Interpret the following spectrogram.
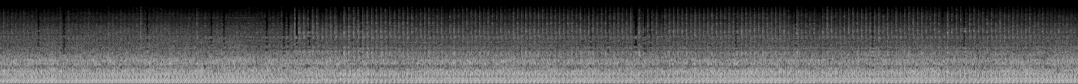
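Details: Craftsman self-propelled mower engine, started with choke on after auto-choke lubricated and control cable replaced: loud run with slight rise and fall every few seconds; surging at idle, carb cleaning planned next.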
